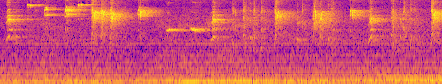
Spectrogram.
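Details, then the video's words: Olive-backed sunbird singing 'konslet': quick, very high chirps and trills open the phrase, then short whistles and further sharp chirp bursts. A low hum continues in the background. "konin konslet"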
